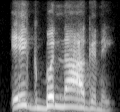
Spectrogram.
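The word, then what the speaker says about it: Igbinoghene: IG banagan you know when you say his name the easiest way to do it think of the word mahogany and after you throw the egg out there bogany mahogany it sounds the same Noah IG bogany very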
